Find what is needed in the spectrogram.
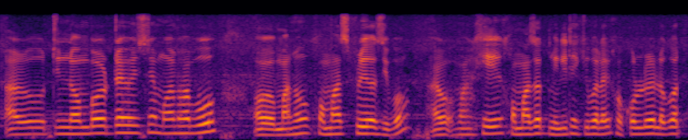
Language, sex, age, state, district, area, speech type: Assamese, male, 60+, Assam, Darrang, rural, spontaneous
